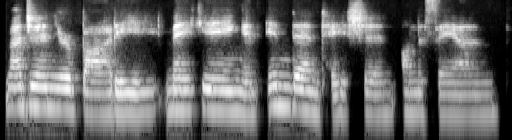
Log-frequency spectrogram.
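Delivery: unhurried, soothing yoga nidra guidance with long pauses; guided meditation. Acted. Teacher leading listeners into yoga nidra, guided meditation voice.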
